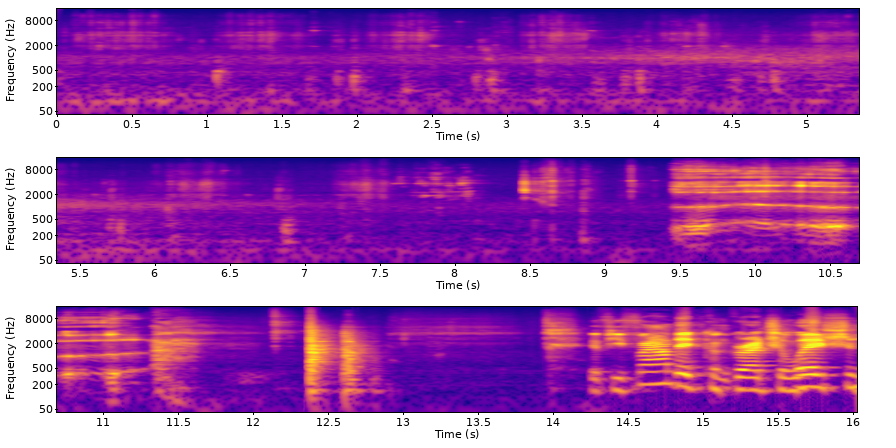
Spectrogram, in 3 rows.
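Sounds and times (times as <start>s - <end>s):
man gulping from a bottle: 0.0s - 11.9s
long loud burp: 9.4s - 11.8s.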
